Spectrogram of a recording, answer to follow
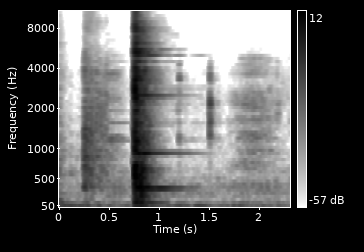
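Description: A single sharp metallic clang about three-quarters of a second in, ringing for about half a second, with a lighter click before it: a metal utensil knocking against a stainless steel bowl.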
